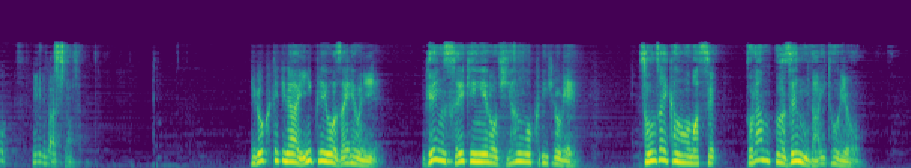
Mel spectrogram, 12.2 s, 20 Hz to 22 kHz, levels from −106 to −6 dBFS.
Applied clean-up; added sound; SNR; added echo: neural mask model DeepFilterNet 3.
